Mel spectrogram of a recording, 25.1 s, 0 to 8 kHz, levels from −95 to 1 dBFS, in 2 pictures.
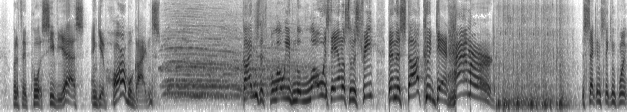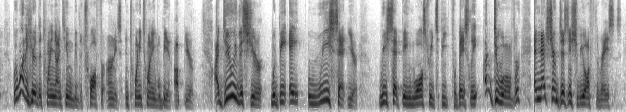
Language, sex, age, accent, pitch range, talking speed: English, male, 40-59, American, 150-245 Hz, 180 wpm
